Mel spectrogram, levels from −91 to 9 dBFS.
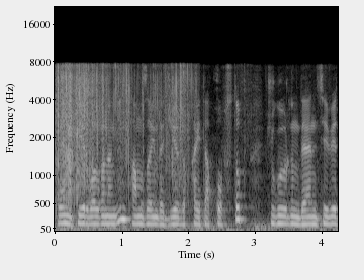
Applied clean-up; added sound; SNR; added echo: none; Crumpling, crinkling; 9 dB; none.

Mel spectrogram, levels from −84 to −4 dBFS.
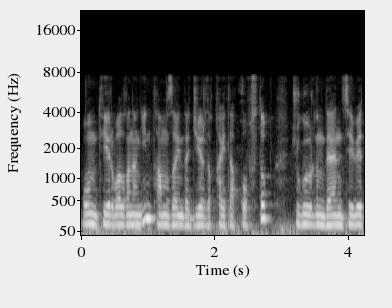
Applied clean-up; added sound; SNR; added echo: none; none; none; none.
